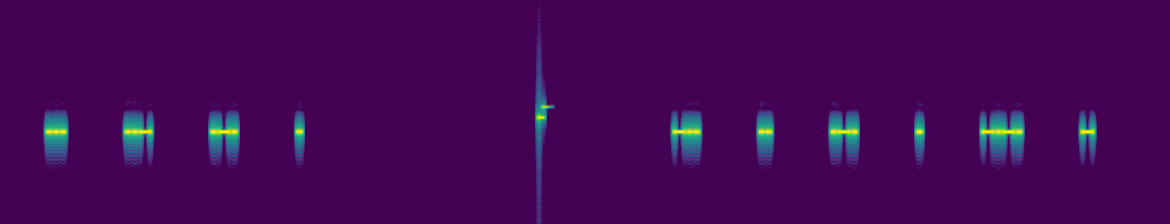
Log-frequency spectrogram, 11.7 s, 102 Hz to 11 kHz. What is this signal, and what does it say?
Morse code, heard as a keyed tone, about 36 wpm, spaced as for 12 wpm, 690 Hz. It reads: SURE DIRECT
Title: 6x Character Spacing - Top 500 Words - 35wpm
